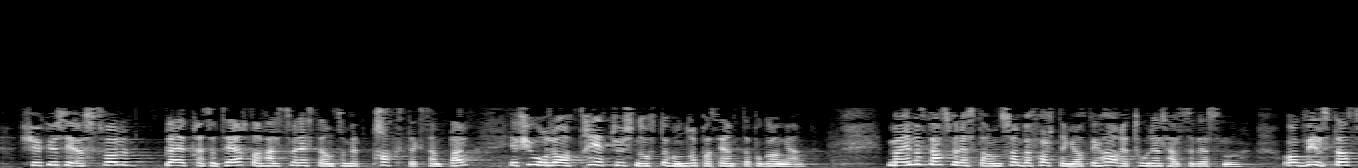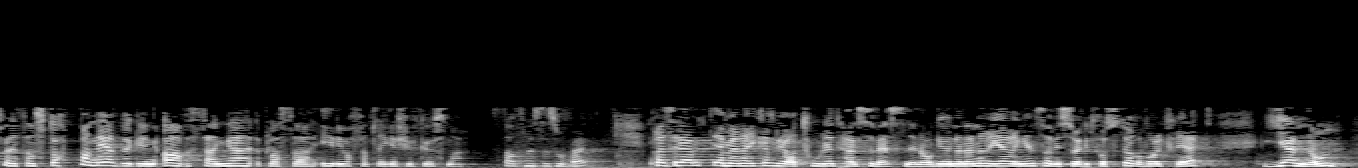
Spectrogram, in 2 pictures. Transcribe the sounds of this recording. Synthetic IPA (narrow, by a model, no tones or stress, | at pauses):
çʉːkəhʉːsɪœst̪ʋɑlb̥læɪpʰʁɛsɛnt̪ʰeːʁt̪ɑʋhɛlsəmɪnɪst̪əʁənsɔmɛt̪pʰʁɑkt̪ɛksɛmpəl | ɪfjuːʁloːt̪ʰʁeːt̪ʰʉːsn̩ɔɔt̪ːəɦʊnd̪ʁəpʰɑsɪɛnt̪əʁpʰɔɡɑŋːən | mæɪnəʁst̪ɑːt̪smɪnɪst̪əʁənsɔmbəfɔlknɪŋɑt̪ʋɪɦɑʁɛt̪ʰːuːd̪ɛːlshɛlsəʋeːsn̩ | ʔoːɡʋɪlst̪ɑːt̪smɪnɪst̪əʁənst̪ɔpːəneːd̪̚bʏɡːɪŋɑʋsɛŋːəpʰlɑsəɪd̪ɪɔfənt̪lɪɡəʃʉːkəhʉːsənə | st̪ɑːt̪smnɪst̪əsuːlbæɪ | pʰɾɛsɪd̪ɛnt̪jæɪmeːnəɾɪkːəɑt̪ʋɪhɑɾɛt̪ʰːuːd̪eːlt̪ɦɛlsəʋeːsnɪnɔɾɡəʉnəʁd̪ɛnːəʁɛjeːɾɪŋənsɔhɑɾʋɪsœɾɡət̪fɔst̪œɾəʋɑlɡfɾɪheːt̪ | jɛnːɔm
